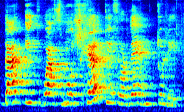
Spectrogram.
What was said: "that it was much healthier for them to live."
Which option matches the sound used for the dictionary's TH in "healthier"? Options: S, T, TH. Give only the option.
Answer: T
